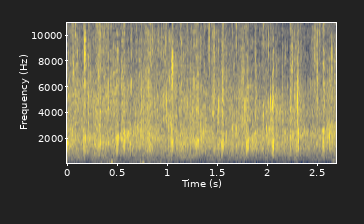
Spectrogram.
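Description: A crowd applauds steadily, dense overlapping claps forming a loud, even wash of sound that holds throughout without pause.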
